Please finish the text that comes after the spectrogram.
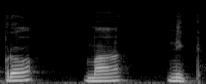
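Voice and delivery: प्रमाणिक stretched out syllable by syllable; very slow dictation. Shown as a demonstration. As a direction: drag out प्रमाणिक for students. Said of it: "प्रमाणिक होता है".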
